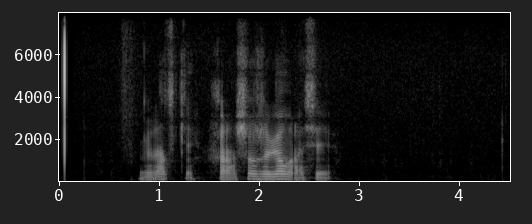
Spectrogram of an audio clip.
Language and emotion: Russian, neutral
